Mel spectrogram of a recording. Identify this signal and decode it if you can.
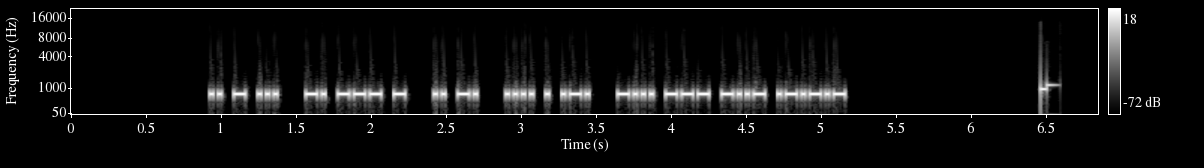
Morse code, heard as a keyed tone, about 41 wpm, 700 Hz. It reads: ITS NOT IN HER BOX.
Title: Sentences from Top 1000 Words - Review Part 2 - 45wpm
